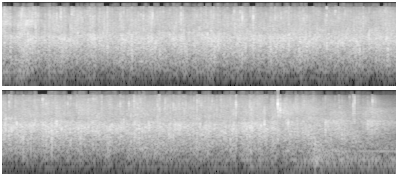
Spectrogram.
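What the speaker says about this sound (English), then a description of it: "Can we give them all a round of applause, please?" A school audience at a Blue Ribbon ceremony claps in a long, steady round of applause, full and close, thinning slightly toward the end.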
